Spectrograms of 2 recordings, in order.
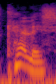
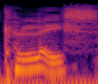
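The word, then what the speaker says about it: Kelis: You But you think it's definitely pronounced Khis. It's police like police, isn't it? Police. Police. So, if you That's a handy tip to remember police. It rhymes with police.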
